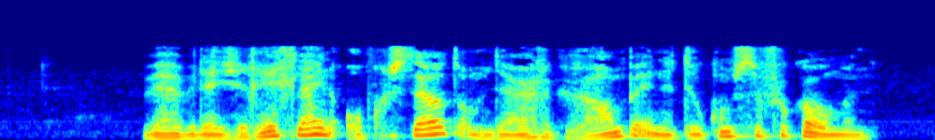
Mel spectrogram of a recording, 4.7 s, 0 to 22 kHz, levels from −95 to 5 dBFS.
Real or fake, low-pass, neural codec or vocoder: real; 5.4 kHz; none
